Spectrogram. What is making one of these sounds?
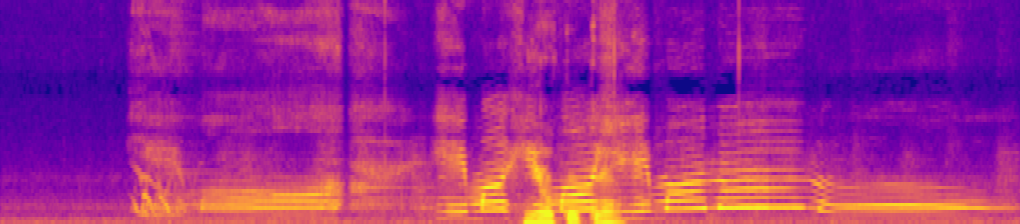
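A young girl speaks sleepily and drawls.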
